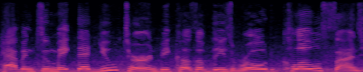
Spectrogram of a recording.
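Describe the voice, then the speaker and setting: A high-pitched man speaks at a moderate pace, with noticeable background noise around him. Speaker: journalist. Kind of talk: TV news reporting.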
